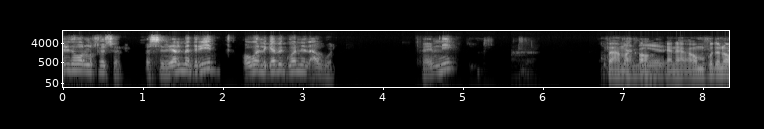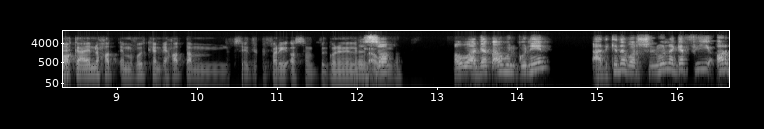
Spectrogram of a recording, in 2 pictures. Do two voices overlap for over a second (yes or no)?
no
